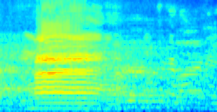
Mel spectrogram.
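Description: A lamb bleats once, a single steady call lasting under a second.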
